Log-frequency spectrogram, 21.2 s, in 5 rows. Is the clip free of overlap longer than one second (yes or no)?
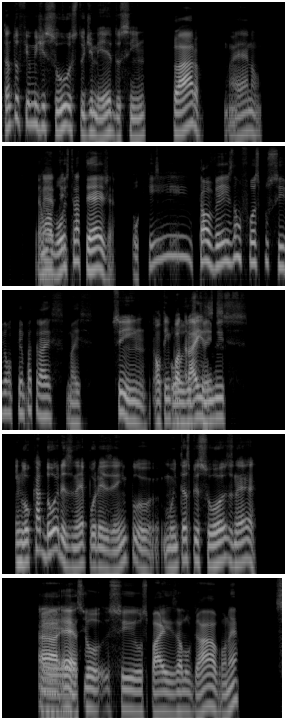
yes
